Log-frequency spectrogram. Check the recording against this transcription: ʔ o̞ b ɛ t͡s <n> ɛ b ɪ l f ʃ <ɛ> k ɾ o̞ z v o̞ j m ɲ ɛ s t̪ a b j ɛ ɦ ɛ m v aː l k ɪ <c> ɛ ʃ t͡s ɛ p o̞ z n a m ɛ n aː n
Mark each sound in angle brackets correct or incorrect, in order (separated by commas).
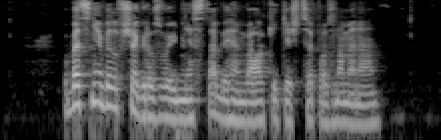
incorrect, incorrect, correct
